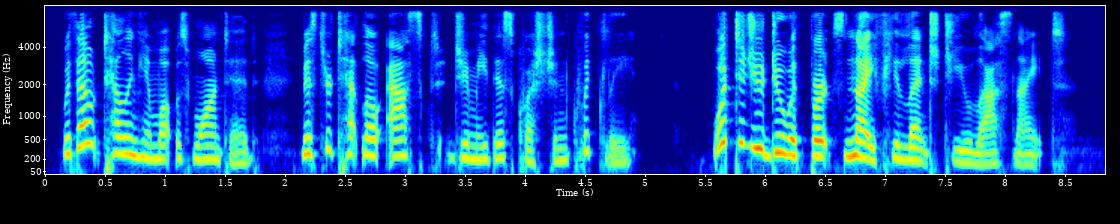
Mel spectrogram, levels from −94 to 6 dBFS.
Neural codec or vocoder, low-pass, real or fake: none; 7.2 kHz; real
